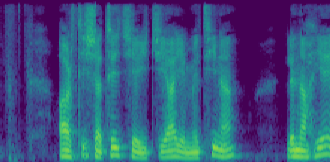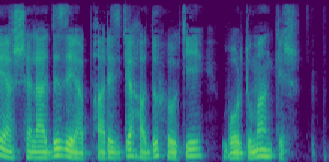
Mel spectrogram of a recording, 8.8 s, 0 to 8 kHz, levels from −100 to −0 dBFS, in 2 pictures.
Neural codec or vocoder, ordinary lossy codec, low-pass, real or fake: codec, 24 kHz, 0.9 kbps, WavTokenizer, medium speech release version 1; AAC, 32 kbps; 7.2 kHz; fake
